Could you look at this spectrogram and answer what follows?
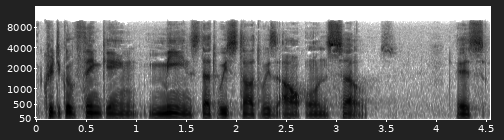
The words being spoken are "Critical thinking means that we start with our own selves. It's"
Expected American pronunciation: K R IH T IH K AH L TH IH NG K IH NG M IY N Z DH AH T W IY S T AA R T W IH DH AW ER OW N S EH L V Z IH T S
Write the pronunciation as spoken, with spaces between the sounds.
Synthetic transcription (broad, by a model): K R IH T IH K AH L TH IH NG K IH NG M IY N Z DH AH T W IY S T AA R T W IH DH AW ER OW N S EH L V Z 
